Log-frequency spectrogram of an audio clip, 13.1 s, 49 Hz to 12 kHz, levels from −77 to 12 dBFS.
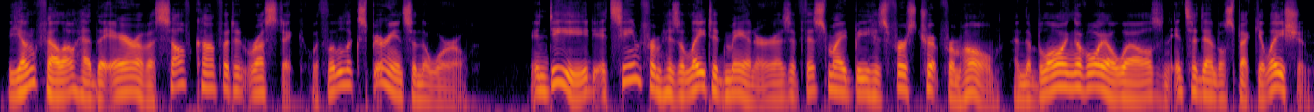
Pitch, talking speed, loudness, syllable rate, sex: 125 Hz, 195 wpm, -19 LUFS, 5.2 syllables/s, male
